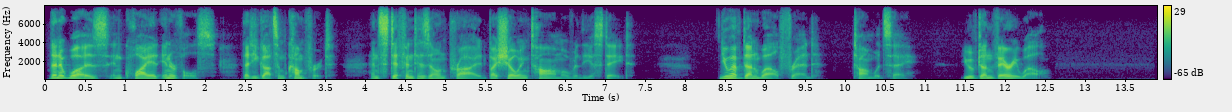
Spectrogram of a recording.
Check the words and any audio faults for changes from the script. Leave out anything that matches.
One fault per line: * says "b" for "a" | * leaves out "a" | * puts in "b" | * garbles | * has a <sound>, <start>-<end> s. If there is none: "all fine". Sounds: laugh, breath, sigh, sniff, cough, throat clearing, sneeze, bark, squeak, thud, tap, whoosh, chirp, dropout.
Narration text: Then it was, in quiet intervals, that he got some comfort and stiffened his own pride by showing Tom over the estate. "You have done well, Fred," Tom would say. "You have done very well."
all fine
